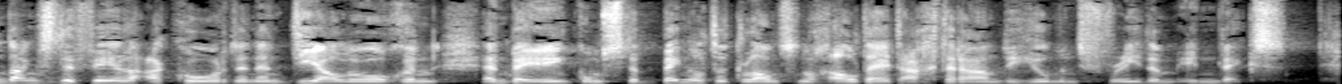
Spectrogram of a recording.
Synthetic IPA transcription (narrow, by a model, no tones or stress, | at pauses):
ndɑŋzdəveːləʔɑkoːrdənɛndialoːɣənɛnbɛjeːŋkɔmstəbɛŋəlˠtɦətlɑntnɔχɑlˠtɛjtɑχtəɾaːndəjuːmənfriːdəmɪndɛ̰ks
